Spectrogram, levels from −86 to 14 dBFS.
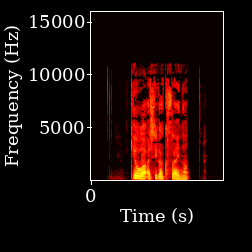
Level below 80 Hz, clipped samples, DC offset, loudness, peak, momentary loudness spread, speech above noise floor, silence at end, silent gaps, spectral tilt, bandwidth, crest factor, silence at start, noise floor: -68 dBFS; under 0.1%; under 0.1%; -17 LUFS; 0 dBFS; 14 LU; 42 dB; 0.7 s; none; -5 dB/octave; 11.5 kHz; 18 dB; 0.8 s; -58 dBFS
